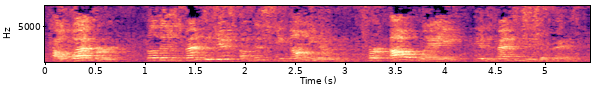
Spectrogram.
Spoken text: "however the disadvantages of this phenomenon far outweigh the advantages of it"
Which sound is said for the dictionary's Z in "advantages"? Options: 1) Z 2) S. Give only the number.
1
